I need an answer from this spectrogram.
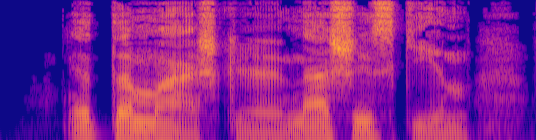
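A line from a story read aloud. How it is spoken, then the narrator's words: Strange, brash voice. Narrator (Russian): все тем же чужим развязным голосом сообщил Дэн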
